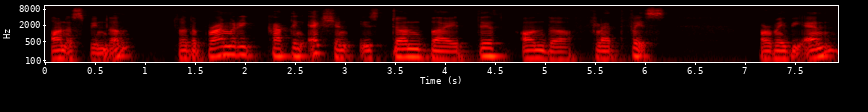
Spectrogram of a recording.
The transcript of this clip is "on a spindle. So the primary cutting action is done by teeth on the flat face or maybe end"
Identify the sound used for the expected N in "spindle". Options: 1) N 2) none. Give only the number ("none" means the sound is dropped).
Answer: 1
